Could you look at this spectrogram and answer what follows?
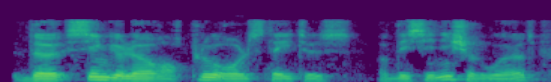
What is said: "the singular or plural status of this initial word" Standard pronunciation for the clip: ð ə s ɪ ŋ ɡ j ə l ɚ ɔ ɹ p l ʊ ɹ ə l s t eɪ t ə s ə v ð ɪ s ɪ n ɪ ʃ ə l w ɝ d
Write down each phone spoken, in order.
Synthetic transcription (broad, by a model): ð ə s ɪ ŋ ɡ j ə l ɚ ɔ ɹ p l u ɹ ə l s t eɪ t ə s ə v ð ɪ s ɪ n ɪ ʃ ə l w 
